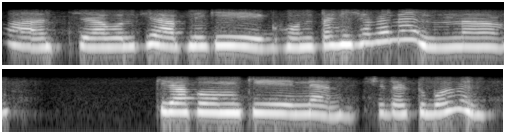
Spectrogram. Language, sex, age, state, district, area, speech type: Bengali, female, 18-30, West Bengal, Birbhum, urban, conversation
